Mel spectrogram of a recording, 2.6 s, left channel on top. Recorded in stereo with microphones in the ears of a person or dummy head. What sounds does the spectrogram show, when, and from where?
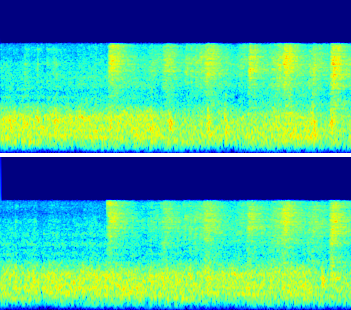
0.8 s running footsteps: 65° right (ahead or behind), 6 m; by 2.5 s 55° right (ahead or behind), 8 m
